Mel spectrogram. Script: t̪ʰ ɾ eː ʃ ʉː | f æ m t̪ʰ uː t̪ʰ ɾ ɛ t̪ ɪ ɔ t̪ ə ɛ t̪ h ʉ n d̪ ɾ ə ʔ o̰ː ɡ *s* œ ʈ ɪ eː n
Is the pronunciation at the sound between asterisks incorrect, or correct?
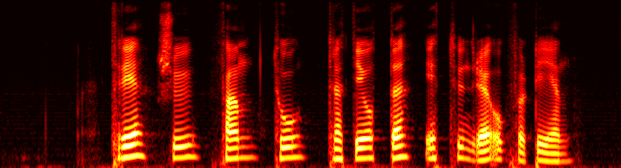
incorrect: f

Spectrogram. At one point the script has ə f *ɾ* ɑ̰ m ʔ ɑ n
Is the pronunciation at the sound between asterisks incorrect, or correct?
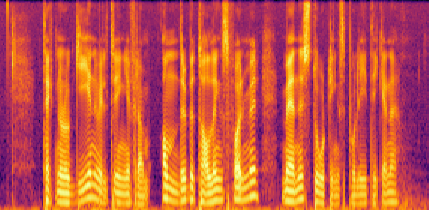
correct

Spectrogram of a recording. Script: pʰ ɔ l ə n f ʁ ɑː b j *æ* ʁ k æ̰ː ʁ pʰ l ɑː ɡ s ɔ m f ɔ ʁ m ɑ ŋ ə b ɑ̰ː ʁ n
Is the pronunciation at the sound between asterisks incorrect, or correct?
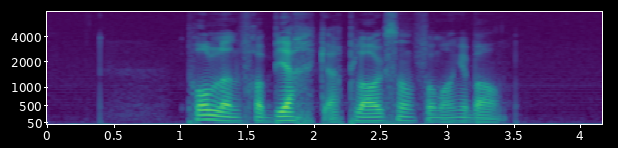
correct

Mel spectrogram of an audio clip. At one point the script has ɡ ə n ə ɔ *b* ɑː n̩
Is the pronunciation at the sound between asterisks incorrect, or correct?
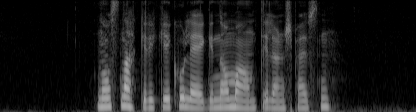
incorrect: m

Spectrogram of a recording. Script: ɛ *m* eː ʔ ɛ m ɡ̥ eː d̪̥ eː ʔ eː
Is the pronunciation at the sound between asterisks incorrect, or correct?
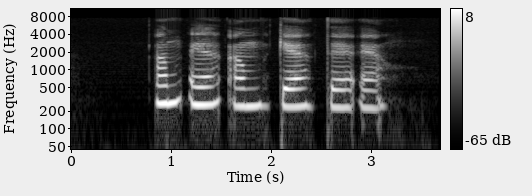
correct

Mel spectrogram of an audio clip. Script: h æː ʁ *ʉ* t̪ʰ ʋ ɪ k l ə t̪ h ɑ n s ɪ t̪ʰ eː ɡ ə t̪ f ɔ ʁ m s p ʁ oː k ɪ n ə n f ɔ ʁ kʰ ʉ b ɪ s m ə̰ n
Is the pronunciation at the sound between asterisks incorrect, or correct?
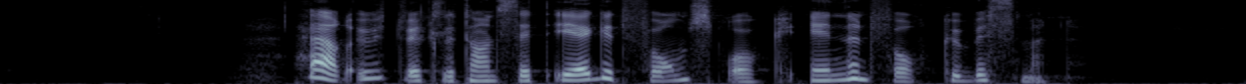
incorrect: ʉː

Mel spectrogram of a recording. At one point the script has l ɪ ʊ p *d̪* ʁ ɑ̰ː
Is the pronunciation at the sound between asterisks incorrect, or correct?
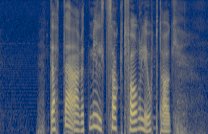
correct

